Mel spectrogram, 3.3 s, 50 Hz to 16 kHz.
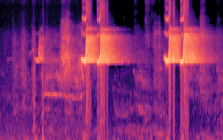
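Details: Female rain quail giving two harsh, buzzy, hissing bursts about 1.2 seconds apart, each opening with a sharp doubled click, with faint soft chirps before them.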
